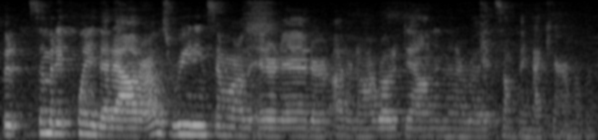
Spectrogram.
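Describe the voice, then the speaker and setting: A woman's voice: lowish voice, flat delivery, very fast, pushed and bright, roomy sound, slight background noise, poor audio. A bubbly, giggly woman co-hosting a casual whiskey tasting chat in a bar's party room. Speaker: co-host.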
